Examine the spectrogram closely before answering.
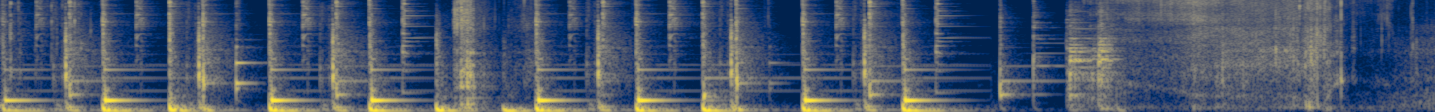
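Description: Someone bites and chews an apple: a quick, steady run of crisp, loud crunches with a slightly ringing snap to each, then a longer rough, crackly crunching at the end. No one speaks.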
